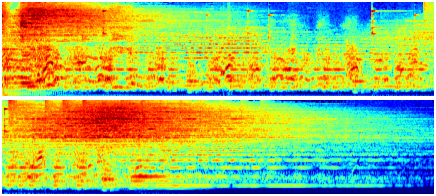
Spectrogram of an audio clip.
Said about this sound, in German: Die Hunde blieben bald zurück und ihr Bellen wurde immer leiser.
